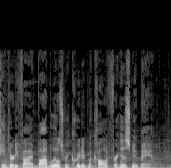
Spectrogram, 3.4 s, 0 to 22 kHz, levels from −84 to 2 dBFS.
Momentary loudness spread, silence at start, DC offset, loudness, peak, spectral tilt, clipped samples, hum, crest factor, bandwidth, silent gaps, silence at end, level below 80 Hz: 9 LU; 0 s; under 0.1%; -17 LUFS; 0 dBFS; -6 dB/octave; under 0.1%; none; 16 dB; 15.5 kHz; none; 0 s; -36 dBFS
